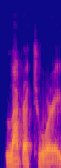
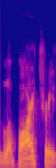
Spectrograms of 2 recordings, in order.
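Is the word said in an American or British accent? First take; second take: American; British. First: It is said in an American accent. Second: It is said in a British accent. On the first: "American and Canadian pronounced with American Canadian pronunciation" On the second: "but in British it would be laboratory"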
